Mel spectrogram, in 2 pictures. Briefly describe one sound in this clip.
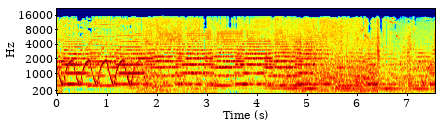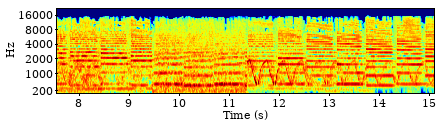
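A siren wails, rising and falling.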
